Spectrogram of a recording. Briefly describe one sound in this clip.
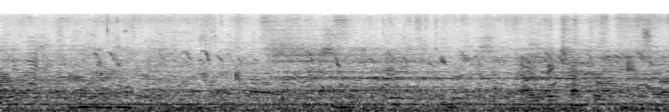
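A group of ducklings peep.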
